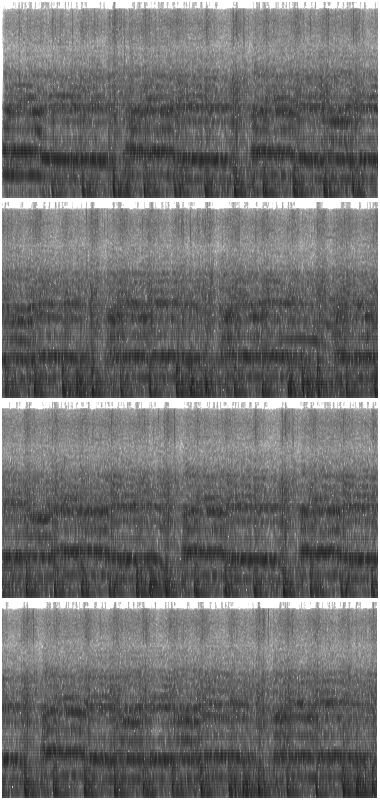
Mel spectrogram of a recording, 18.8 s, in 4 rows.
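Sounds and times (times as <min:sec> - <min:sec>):
fans chanting: 0:00.0 - 0:18.7.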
